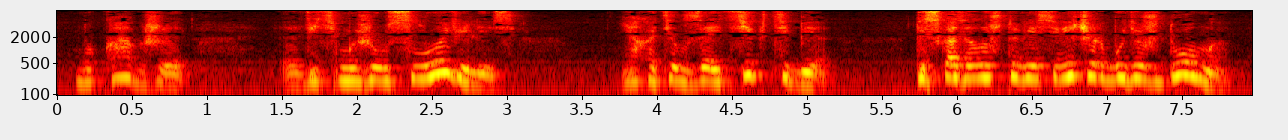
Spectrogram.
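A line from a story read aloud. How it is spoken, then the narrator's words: Confused whisper. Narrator (Russian): Он зашептал растерянно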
